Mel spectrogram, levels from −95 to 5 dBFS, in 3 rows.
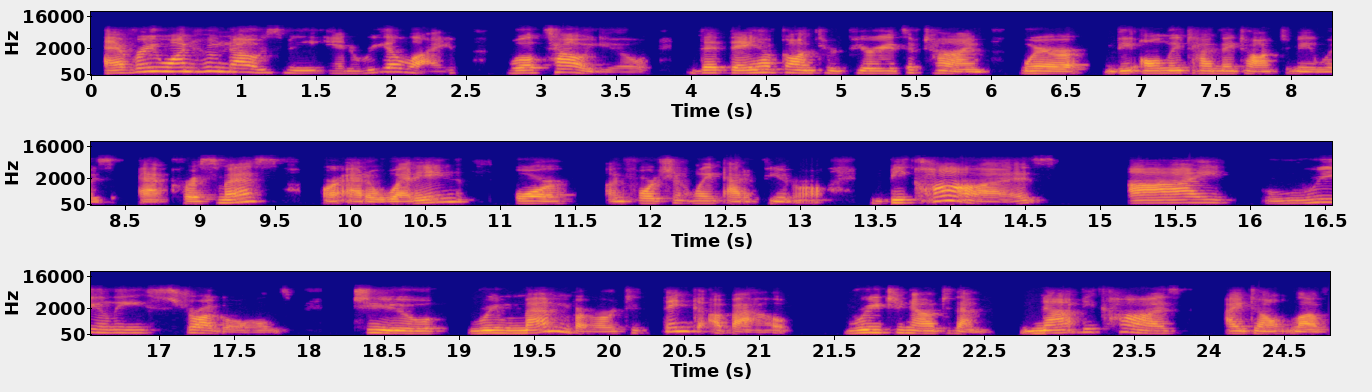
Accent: American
